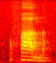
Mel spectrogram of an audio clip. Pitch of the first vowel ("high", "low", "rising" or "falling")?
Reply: low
